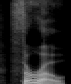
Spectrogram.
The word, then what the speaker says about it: thorough: Thorough also sounds like go, it means complete.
